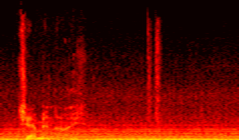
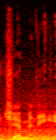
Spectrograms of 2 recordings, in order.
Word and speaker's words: Gemini: we can go and ask gemini or geminy if you're American I I understand that's how you say it so we could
